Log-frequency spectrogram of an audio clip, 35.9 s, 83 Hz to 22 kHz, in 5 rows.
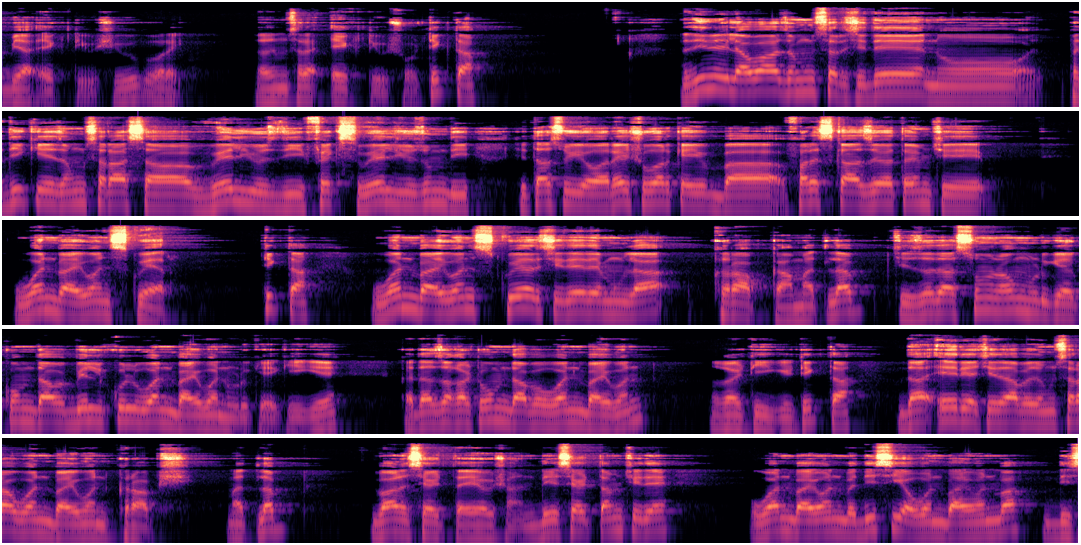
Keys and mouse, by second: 7.9 click, 14.7 click, 20.7-30.7 drag.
